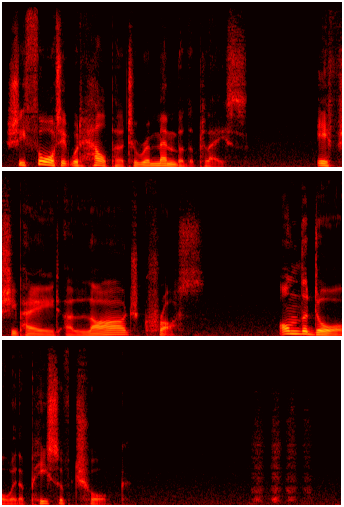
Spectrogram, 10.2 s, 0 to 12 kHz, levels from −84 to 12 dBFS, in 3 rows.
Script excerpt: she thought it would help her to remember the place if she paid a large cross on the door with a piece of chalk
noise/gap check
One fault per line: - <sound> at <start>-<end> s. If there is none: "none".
- sniff at 9.3-10.0 s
